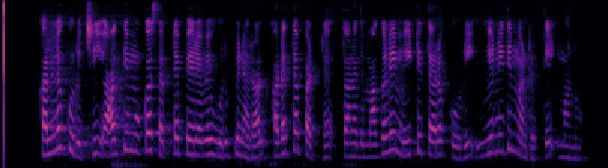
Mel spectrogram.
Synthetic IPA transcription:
kɐlːɐkːʊɾɪt͡ʃːiaːt̪ːɪmʊɣɐsɐʈːɐpːeːɾɐʋɐɪʊɾʊpːɪnɐɾaːlkɐɽɐt̪ːɐpːɐʈːɐt̪ɐnɐðɯmɐɣɐɭɐɪmiːʈːɯt̪ːɐɾɐkːuːriʔʊjɐɾnɪðimɐndrɐt̪ːɪlmɐnu

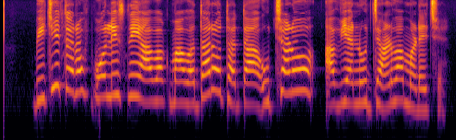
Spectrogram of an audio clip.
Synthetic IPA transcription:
bid͡ʒit̪əɾəfpolisniaʋəkmãʋəd̪ʱaɾot̪ʰət̪autːʃaɭoa̰ʋjanũd͡ʒaɽ̃ʋãməɭet͡ʃʰe

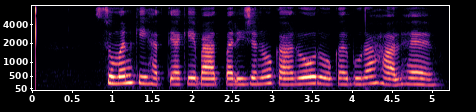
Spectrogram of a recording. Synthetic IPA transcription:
sʊmənkiɦɐt̪jakebaːd̪̚pɐɾiːd͡ʒənõkaɾoːɾoːkəɾbʊɾaɦaːlɦɛː

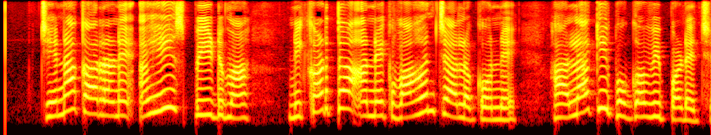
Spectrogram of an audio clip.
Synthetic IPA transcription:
d͡ʒenakaɾəɳ̃eʔəɦĩspiɖmã | nɪkəɭt̪aʔənekʋaɦənt͡ʃaləkone | halakibʱoɡəʋːipəɽet͡ʃʰe

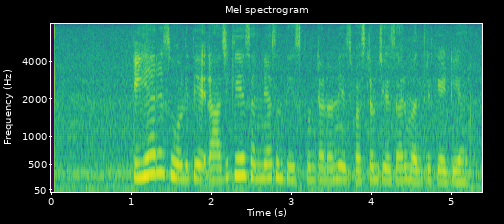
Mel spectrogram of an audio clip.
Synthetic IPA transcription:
ʈijaːɾesoːɽit̪e̞ːɾaːd͡ʒɐkiːjɐsɐnjaːsɐmt̪iːsu̥kuɳʈaːnɐnispɐʂʈɐmt͡ʃɛːsaːɾumɐnt̪ɾike̞ːʈijaːɾ

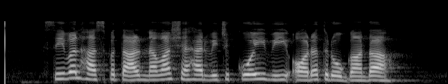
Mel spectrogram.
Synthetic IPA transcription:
sɪʋəlɦəspət̪aːlnəʋãːʃɛɦəɾʋɪt͡ʃkoːiːʋiːʔɔːɾət̪ɾoːɡãːd̪aː

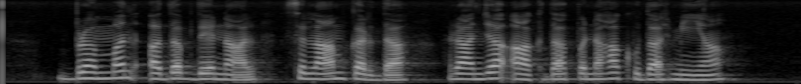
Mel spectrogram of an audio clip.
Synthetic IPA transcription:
bɾəmːənəd̪əb̚d̪eːna̰ːlsəlaːmkəɾd̪aː | ɾãːɲd͡ʒa̰ːʔaːkʰd̪aːpənaːɦaːkʰʊd̪aːʃmiːjaː

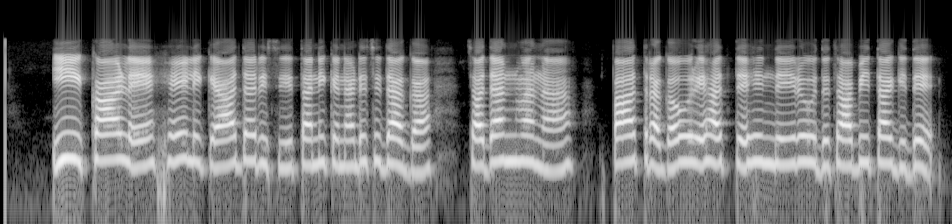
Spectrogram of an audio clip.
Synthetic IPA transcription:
iːkaːɭe̞heːɭike̞aːd̪ɐɾisit̪ɐnike̞nɐɽesid̪aːɡɐ | sɐd̪ɐnʋɐnɐ | paːt̪ɾɐɡɐwɾiɦɐt̪jeɦind̪eiɾuʋud̪usaːbʱit̪aːɡid̪e̞

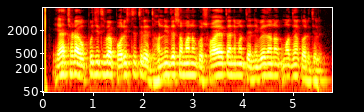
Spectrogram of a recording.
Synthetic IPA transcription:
ḛɦat͡ʃʰɔɽaupud͡ʒit̪ʰiβapɔɾist̪ʰit̪iɾed̪ʱɔnːid̪esɔmanɔŋkusɔɦajɔt̪animɔnt̪enibed̪ɔnɔmɔd̪ʱjɔkɔɾit̪ʰilḛ

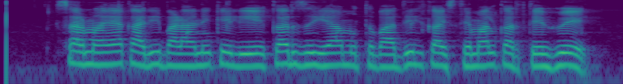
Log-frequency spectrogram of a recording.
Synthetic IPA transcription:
sɐɾmaːjakaːɾibɐɽ̤aːnekeliekɐɾzjamʊt̪əbaːd̪ɪlkaɪst̪eːmaːlkɐɾt̪eɦʊeː

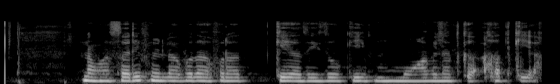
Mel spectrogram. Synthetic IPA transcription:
nɐʋaːzʃɐɾiːfnelaːbʊd̪aːfɾaːt̪̚keɐziːzõkimʊaːʋɪnət̪kaʔɐhɐd̪kijaː

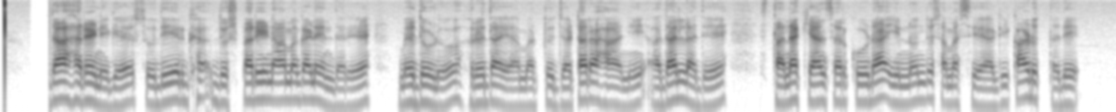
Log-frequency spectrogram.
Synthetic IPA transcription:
ud̪aːɦɐɾɐɳiɡe̞sud̪iːɾɡʱɐd̪uʂpɐɾiɳaːmɐɡɐɭend̪ɐɾe̞ | med̪uɭuhɾud̪ɐjɐmɐt̪ːud͡ʒɐʈɐɾɐɦaːniʔɐd̪ɐlːɐd̪eː | st̪ʰɐnɐkjaːnsɐɾkuːɽɐinːo̞nd̪usɐmɐsjɛjaːɡikaːɽut̪ːɐd̪e̞

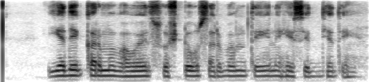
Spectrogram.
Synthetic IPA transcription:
jɐd̪ikɐɾmɐbʱɐʋɐjt̪suʂʈuːsɐɾbɐmt̪eːnɐɦisid̪jɐt̪i

